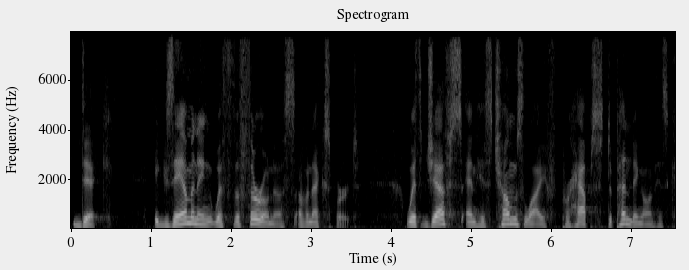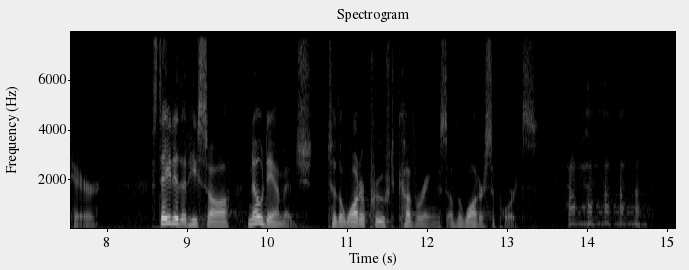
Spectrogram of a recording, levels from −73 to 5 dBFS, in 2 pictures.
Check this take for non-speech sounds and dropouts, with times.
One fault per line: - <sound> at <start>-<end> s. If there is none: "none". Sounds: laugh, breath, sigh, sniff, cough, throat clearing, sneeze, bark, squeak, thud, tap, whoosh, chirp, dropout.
- laugh at 13.7-14.9 s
